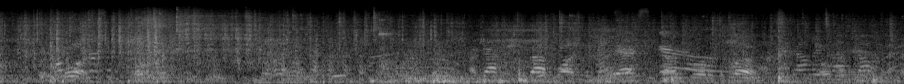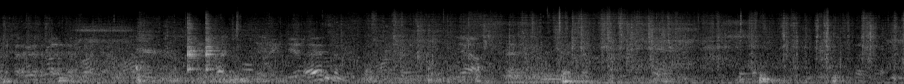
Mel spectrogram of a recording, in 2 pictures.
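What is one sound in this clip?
Men call out and talk in the distance.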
